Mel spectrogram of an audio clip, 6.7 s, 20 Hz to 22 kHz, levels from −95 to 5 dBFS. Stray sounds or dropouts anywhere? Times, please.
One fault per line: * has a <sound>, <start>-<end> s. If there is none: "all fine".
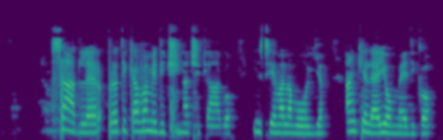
* has a dropout, 3.9-4.0 s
